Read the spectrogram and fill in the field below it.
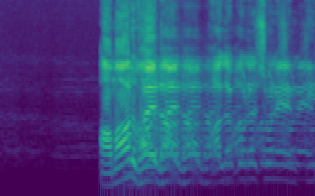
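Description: A young man sings loudly into a microphone, heard through loudspeakers.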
